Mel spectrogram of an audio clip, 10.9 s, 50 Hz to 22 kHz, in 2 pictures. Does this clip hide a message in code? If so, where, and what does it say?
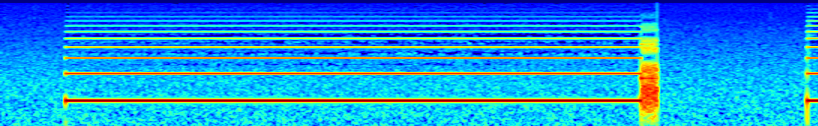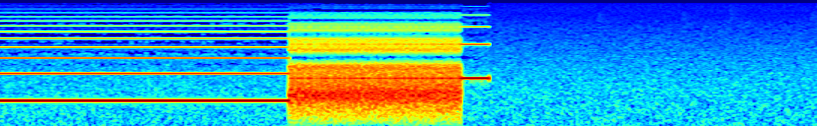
Yes: ZX Spectrum tape loading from 0.4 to 8.7 s, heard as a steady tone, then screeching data.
